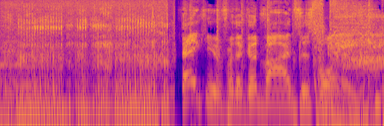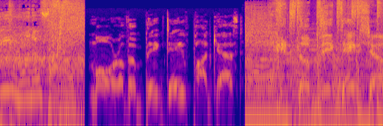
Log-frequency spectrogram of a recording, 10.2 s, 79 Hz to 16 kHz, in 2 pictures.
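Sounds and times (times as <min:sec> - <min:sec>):
cat purring loudly: 0:00.0 - 0:02.4
speech: 0:02.4 - 0:10.2.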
